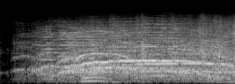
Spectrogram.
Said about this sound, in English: Another cheer for us. Anyone listening, that wasn't for us. That may have been for a premiership player. Who wandered past. Going past in the background.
